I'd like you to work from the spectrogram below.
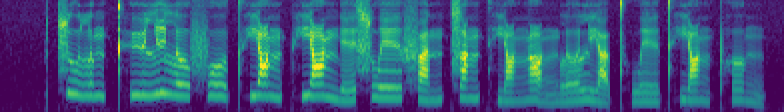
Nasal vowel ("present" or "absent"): absent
